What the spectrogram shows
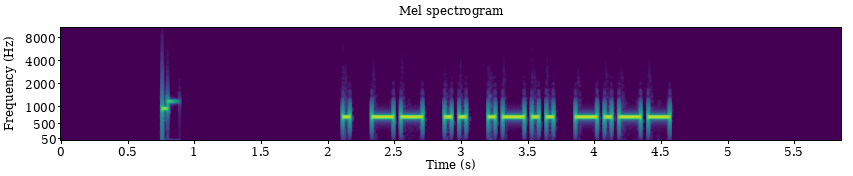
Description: Morse code, heard as a keyed tone, about 22 wpm, 700 Hz. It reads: EMILY
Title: USA Common Names - 22wpm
